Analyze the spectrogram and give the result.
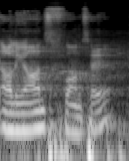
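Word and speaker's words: Alliance Française: in collaboration um with the French Embassy and alance Fon that's how you pronounce it we we so there's going to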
